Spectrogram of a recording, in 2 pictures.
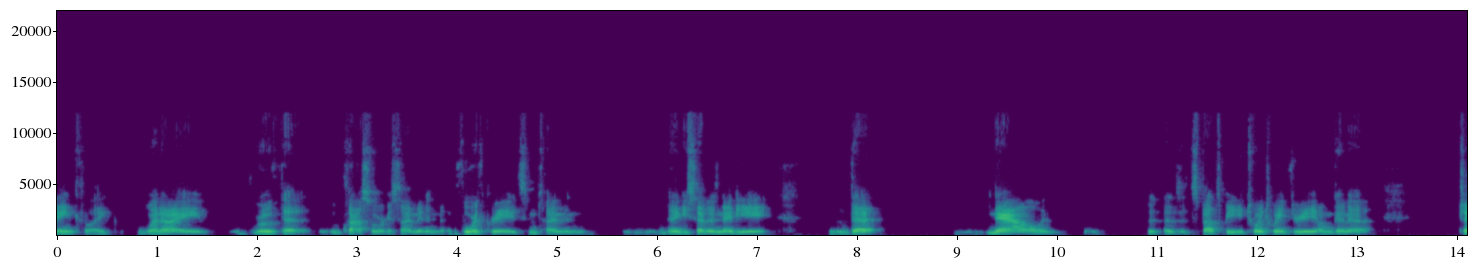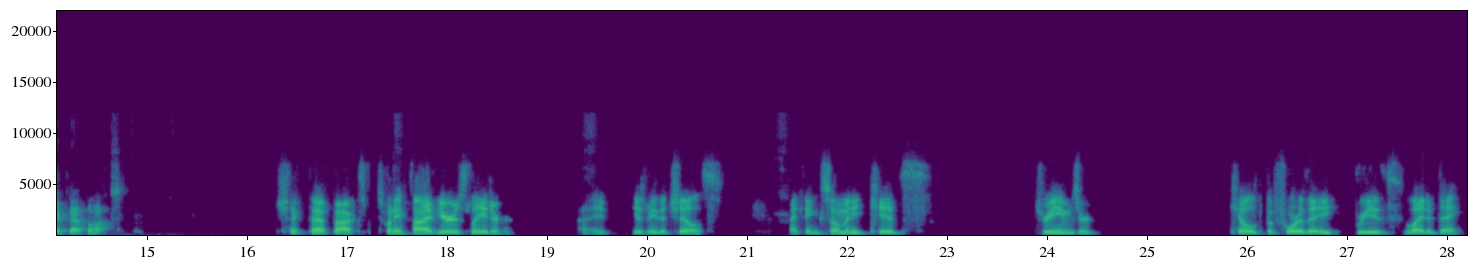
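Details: Adult man who stutters, speaking in a podcast interview: stuttering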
